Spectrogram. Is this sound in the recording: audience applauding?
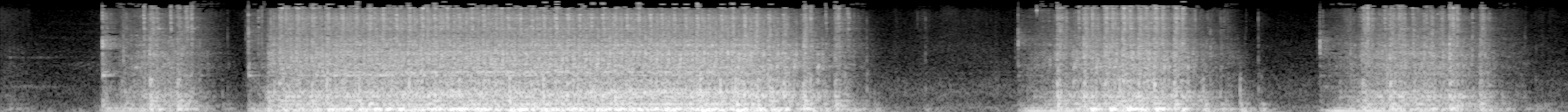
no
